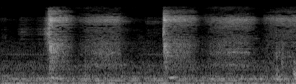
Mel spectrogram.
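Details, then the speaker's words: Air leaving the output suction line of an opened suction machine whose motor drives two pistons: steady hissing airflow with two sharper rushing bursts over a low motor hum. "part of the suction machine is that motor and this motor shaft is connected to two pistons which is created that suction pressure see how two pistons are moving and creating that suction pressure"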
